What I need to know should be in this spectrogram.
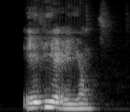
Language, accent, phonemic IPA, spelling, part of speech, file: French, Canada, /e.li.ʁjɔ̃/, élirions, verb, LL-Q150 (fra)-élirions.wav
- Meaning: first-person plural conditional of élire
